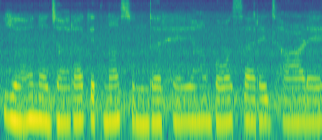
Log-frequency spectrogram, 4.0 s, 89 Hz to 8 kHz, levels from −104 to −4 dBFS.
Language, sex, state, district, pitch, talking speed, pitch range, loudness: Hindi, female, Bihar, Patna, 165 Hz, 150 wpm, 160-170 Hz, -16 LUFS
